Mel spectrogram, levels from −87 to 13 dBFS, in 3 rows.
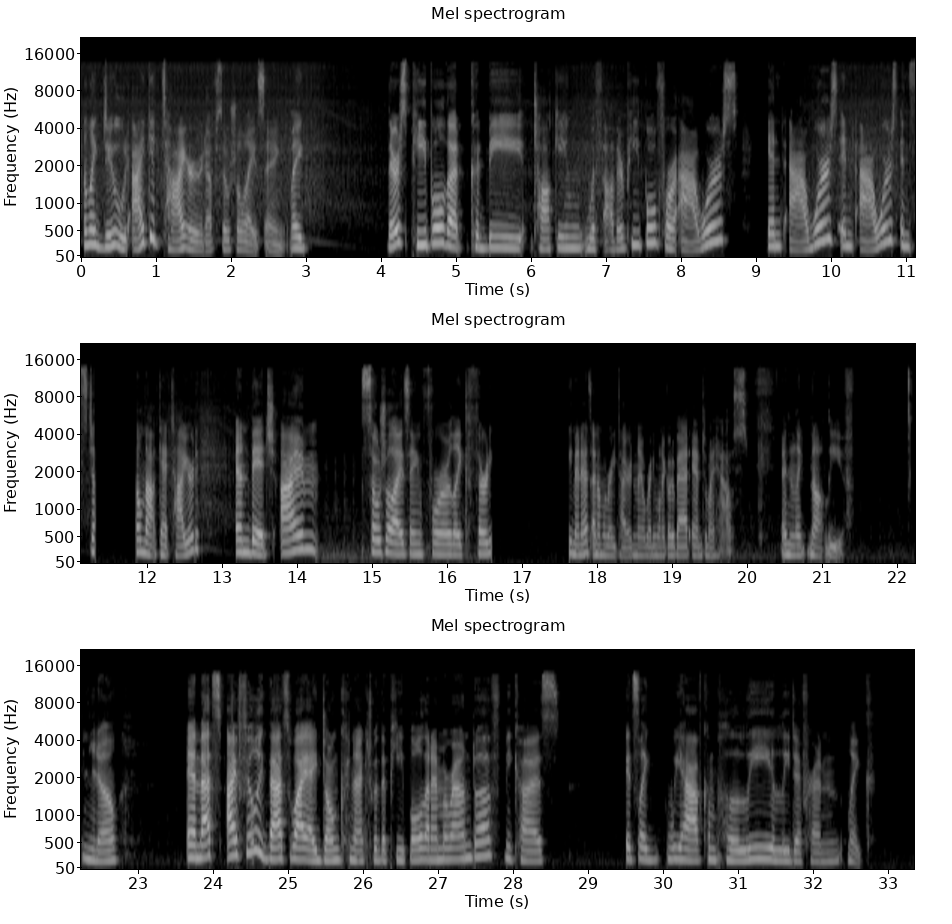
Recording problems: machinery noise; faint; throughout; 30 dB below the speech
audio freezing; at 11 s for 0.5 s and at 17 s for 1 s

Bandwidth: 13.5 kHz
